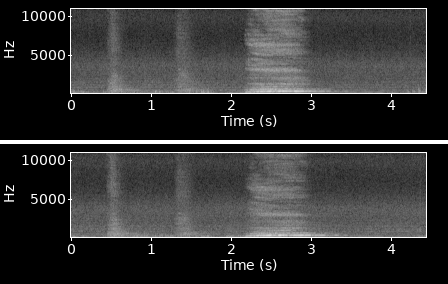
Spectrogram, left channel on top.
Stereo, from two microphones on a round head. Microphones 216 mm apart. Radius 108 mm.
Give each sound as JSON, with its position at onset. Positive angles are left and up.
{"t": 0.4, "sound": "footsteps", "side_deg": -40, "distance_m": 1.9}
{"t": 2.2, "sound": "breathing", "side_deg": 50, "distance_m": 0.7}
